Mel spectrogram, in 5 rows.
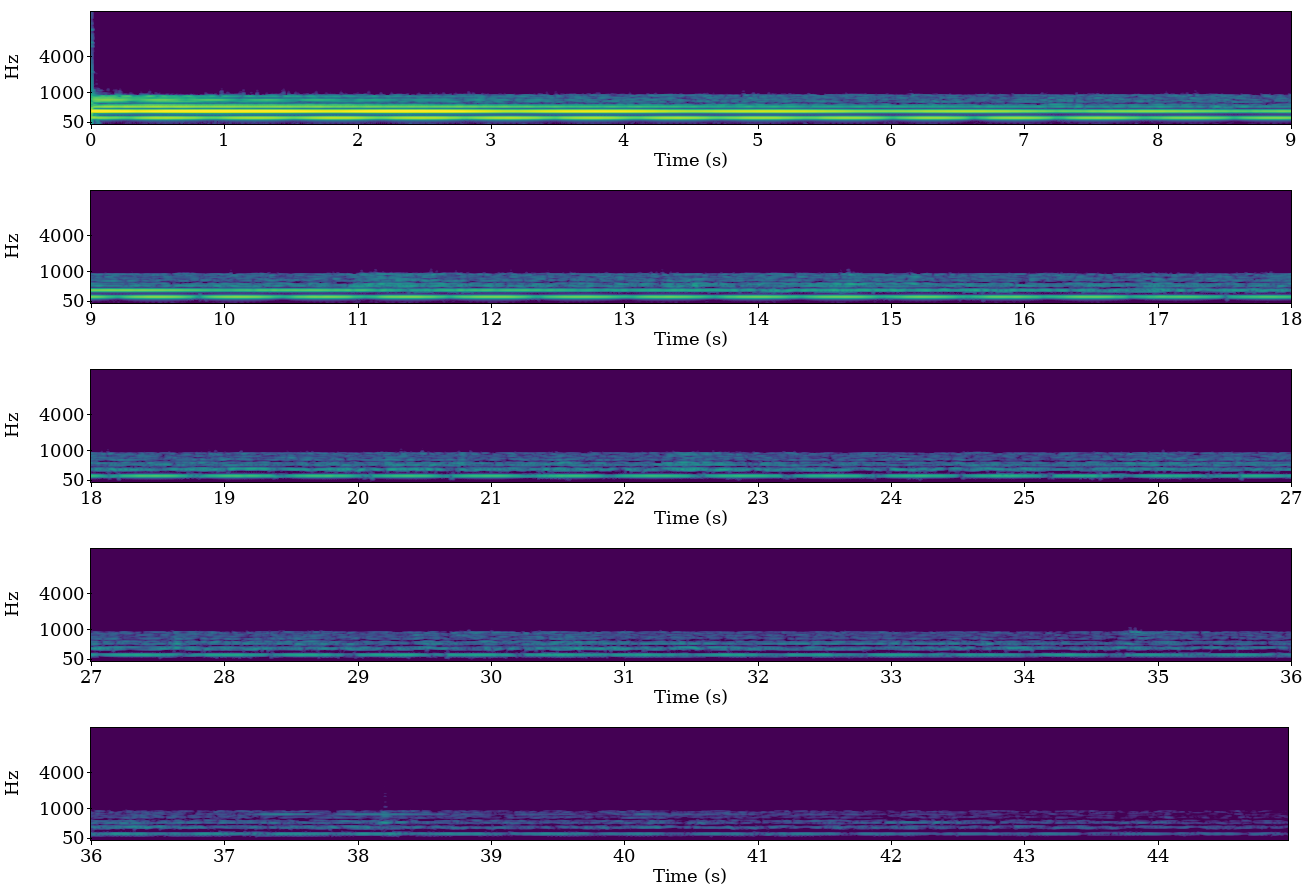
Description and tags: temple bell 001
Sound of a 1200 lbs. Japanese Temple Bell. Cast in 1532 and made of bronze. Recording from 2023 New Years Public bell ringing ceremony San Francisco. Long receding tone. Mono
